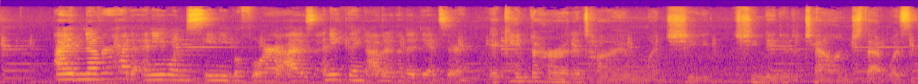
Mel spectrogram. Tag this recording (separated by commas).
inside a small room, Music, Speech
